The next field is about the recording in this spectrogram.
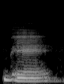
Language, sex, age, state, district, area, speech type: Sindhi, male, 60+, Rajasthan, Ajmer, urban, spontaneous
